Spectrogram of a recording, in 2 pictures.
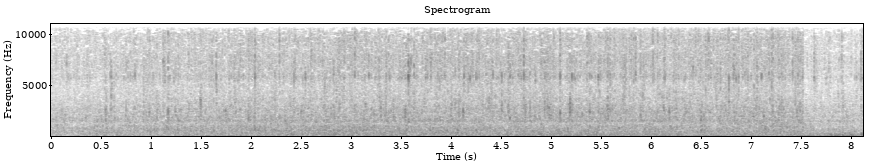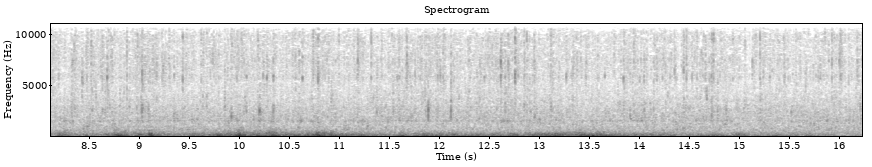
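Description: Steady heavy rain hisses throughout, recorded near a singer's boyhood home, and about halfway through a deep rumble of thunder rolls in and swells, lingering low beneath the downpour before easing off. No voices.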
